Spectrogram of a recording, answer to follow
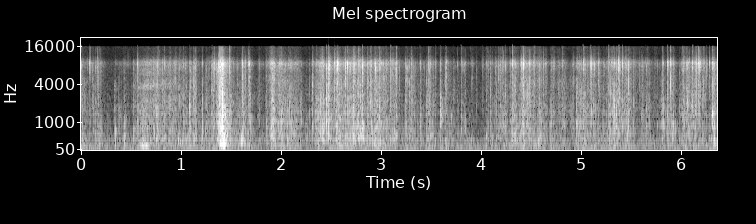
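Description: Plastic packaging crinkling and rustling as it is handled and picked open by hand, with one sharp snap about a second and a half in.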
